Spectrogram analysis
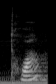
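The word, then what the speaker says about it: trois: 3, S is silent. You just say 3. You don't pronounce S, which is at the end, right?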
